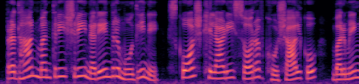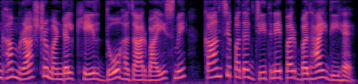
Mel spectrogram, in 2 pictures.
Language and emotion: Hindi, neutral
